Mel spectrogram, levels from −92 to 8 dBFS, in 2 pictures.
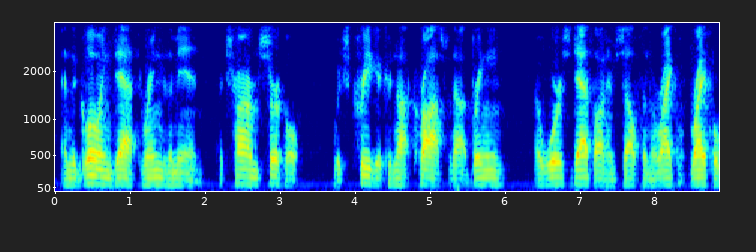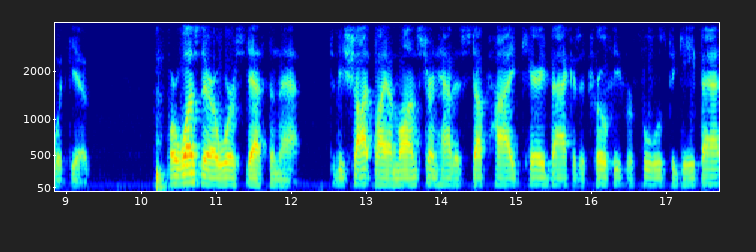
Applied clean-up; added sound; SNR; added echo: none; none; none; none.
